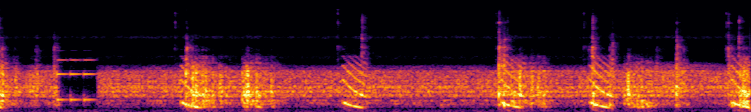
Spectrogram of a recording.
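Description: A retro video game plays a steady, buzzing engine drone.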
